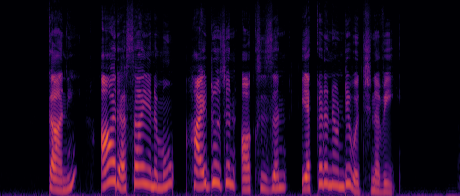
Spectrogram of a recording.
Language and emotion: Telugu, neutral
